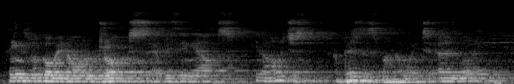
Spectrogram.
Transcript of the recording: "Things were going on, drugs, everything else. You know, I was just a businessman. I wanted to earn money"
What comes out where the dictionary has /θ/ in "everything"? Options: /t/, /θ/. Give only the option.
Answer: /θ/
